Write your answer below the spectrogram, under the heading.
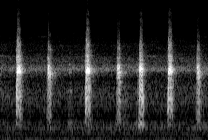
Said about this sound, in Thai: และนี่ก็คือเสียงของเขียดค่ะ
